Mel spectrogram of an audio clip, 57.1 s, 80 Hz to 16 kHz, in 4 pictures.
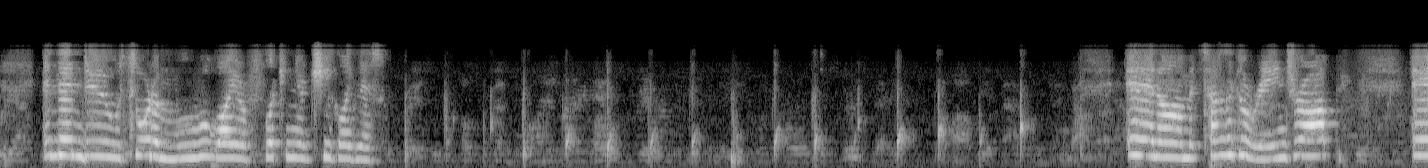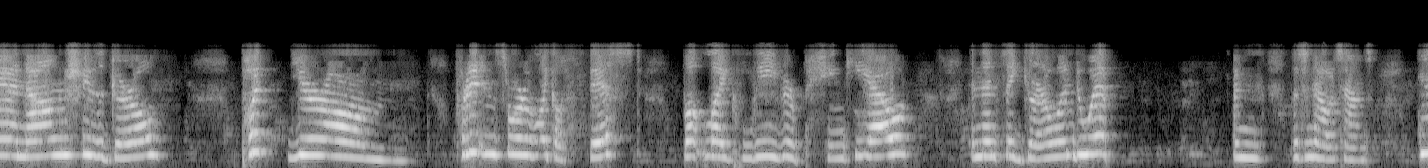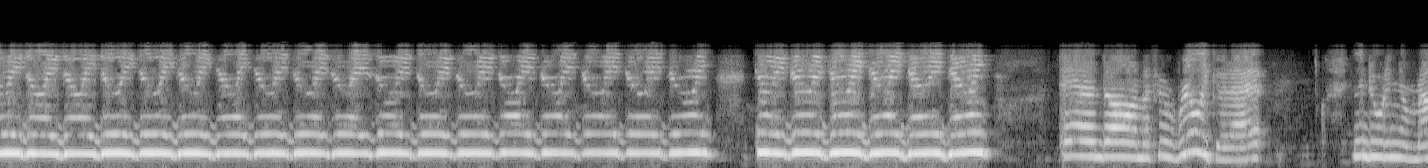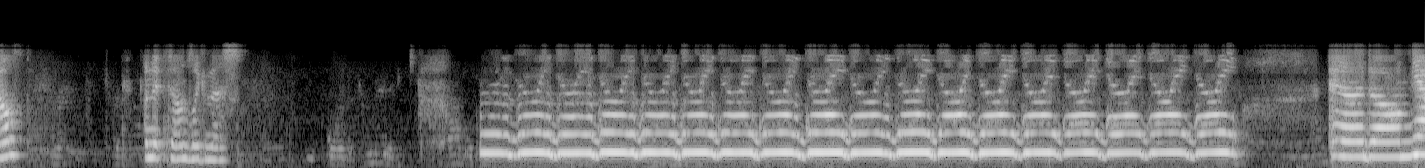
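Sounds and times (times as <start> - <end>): child chanting through cupped fist: 28.5 - 38.5, 47.7 - 55.3.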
